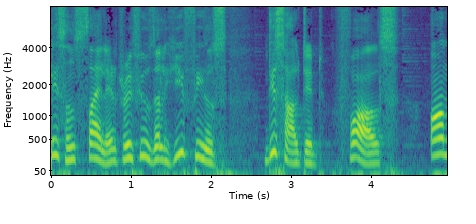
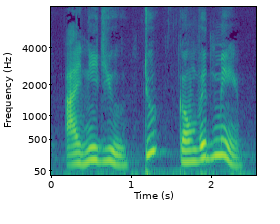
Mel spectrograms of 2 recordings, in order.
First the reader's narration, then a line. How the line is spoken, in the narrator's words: He pleads very gently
